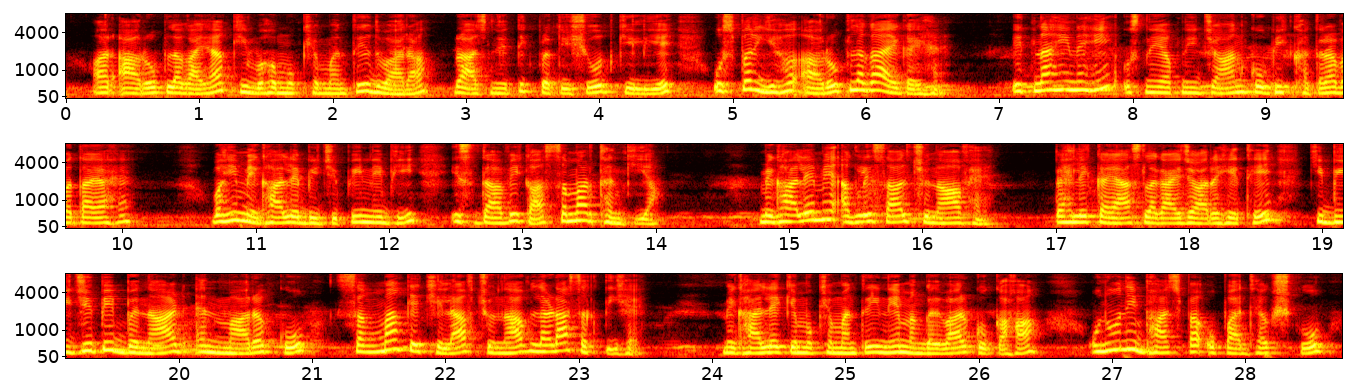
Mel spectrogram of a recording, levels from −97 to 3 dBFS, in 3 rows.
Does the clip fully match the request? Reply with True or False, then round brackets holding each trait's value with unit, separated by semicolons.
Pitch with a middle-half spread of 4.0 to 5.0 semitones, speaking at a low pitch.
False (4.3 semitones; 205 Hz)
